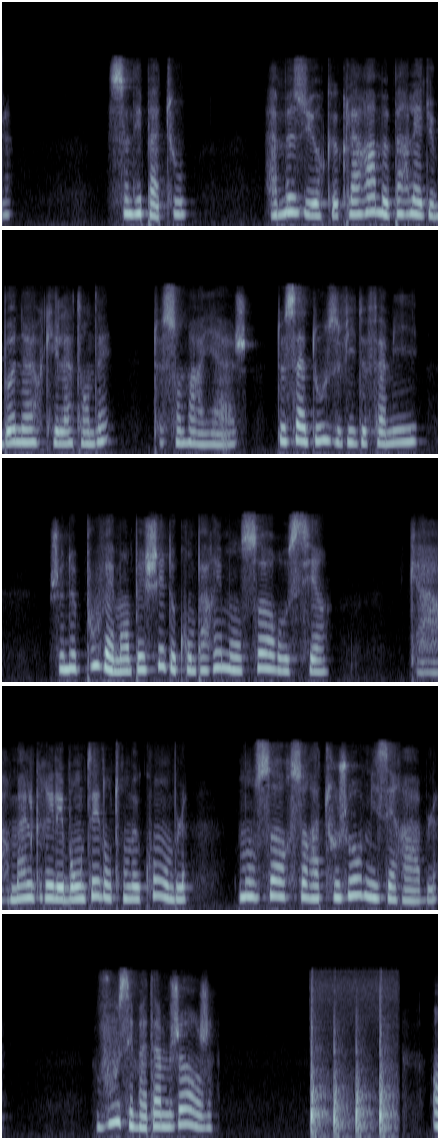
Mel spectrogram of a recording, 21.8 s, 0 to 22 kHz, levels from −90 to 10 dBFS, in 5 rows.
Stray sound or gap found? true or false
true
